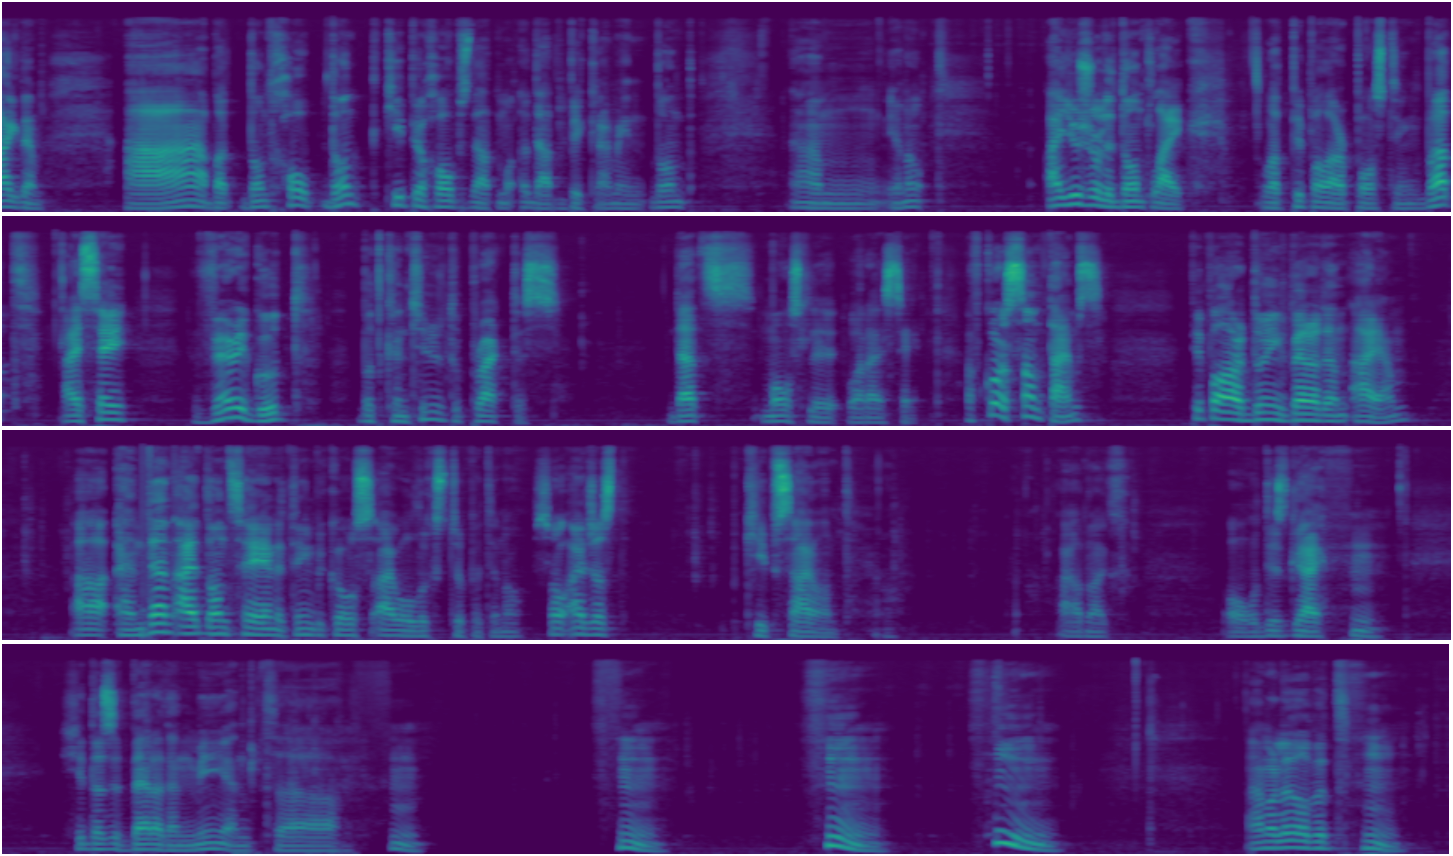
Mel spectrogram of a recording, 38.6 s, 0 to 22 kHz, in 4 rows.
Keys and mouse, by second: 0.8 2, 3.5 1, 8.3 g, 17.5 1, 19.6 1, 36.4 g.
